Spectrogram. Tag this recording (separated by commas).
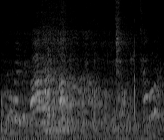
Laughter, Human voice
